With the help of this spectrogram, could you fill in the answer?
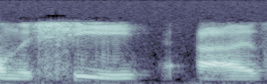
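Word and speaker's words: Sidhe: they call him the she uh spelled s DHE pronounced s he the she would come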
